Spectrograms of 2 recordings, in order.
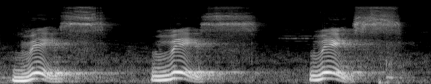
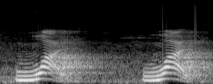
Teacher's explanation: Your down lip is going inside, lower lip is going inside. But in the W, W, you join together upper and lower lips.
